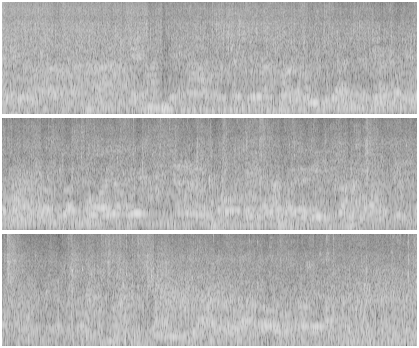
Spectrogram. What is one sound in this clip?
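Water pours from a barrel and splashes onto fish.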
